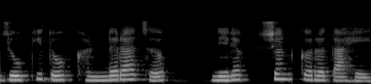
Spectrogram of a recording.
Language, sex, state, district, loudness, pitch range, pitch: Marathi, female, Maharashtra, Sindhudurg, -31 LUFS, 185-220 Hz, 200 Hz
